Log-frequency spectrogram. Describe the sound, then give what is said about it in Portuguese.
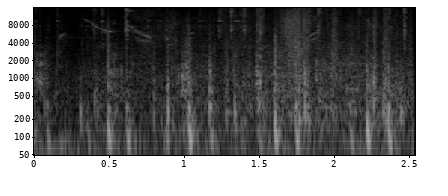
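Horse hooves clip-clop in a steady, uneven rhythm of sharp knocks, moderately loud, as a rider returns on horseback to a house, with faint outdoor background and no talking. “Ele desce do cavalo e entra na casa.”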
